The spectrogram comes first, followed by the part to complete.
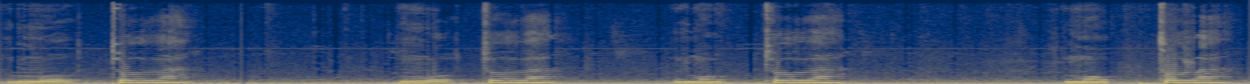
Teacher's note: the O sound is falling. The other O sound is rising. And the last A sound is also rising.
